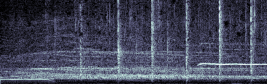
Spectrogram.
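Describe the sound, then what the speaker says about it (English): An audience claps and cheers for the Ujamaa Day babies, sustained applause with scattered whoops and sharp clap transients running throughout, a crowd sound with some voices mixed in. "we want to give all the Ujamaa babies a round of applause"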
